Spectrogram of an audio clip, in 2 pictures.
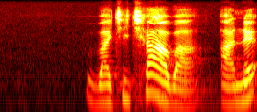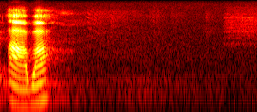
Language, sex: Venda, male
